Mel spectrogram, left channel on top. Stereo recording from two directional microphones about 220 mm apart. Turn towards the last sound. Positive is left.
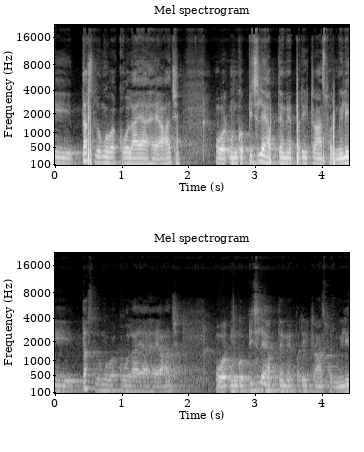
turn(degrees=50)  # may be behind; listen again after turning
